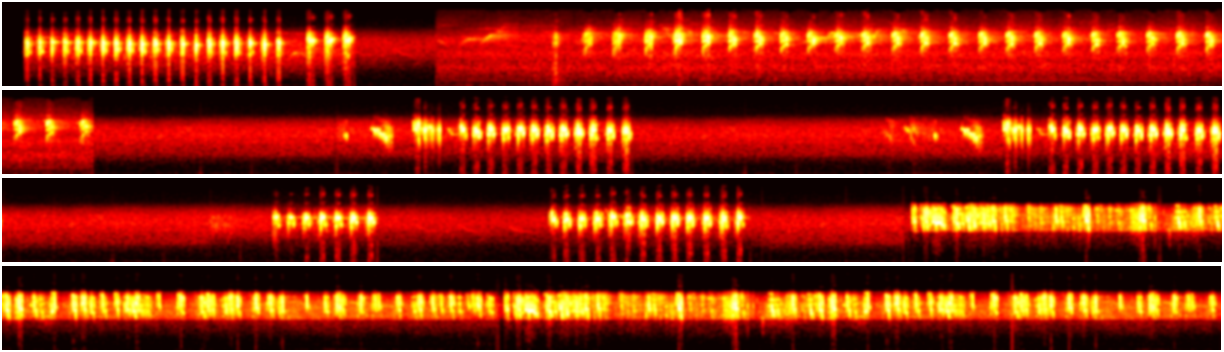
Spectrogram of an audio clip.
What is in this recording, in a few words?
brown Headed Honeyeater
